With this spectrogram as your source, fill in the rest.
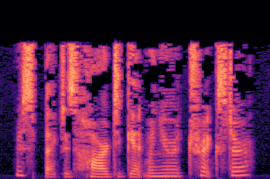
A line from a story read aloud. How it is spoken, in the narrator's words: the god said mournfully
